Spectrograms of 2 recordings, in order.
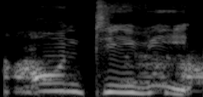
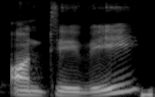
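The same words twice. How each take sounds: First: The phrase 'on TV' is strongly stressed. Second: The phrase 'on TV' is said without stress. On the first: The speaker calls it wrong. "ऑन TV ऐसे करके बोलने लगे, ऐसे नहीं था वो।" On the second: The speaker calls it right. "आपको ऑन TV पे जोर नहीं डालना था"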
